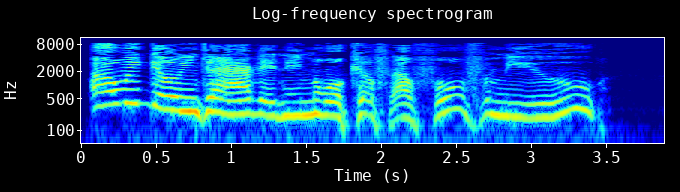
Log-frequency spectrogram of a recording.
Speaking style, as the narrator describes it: she said in a high, squeaking voice

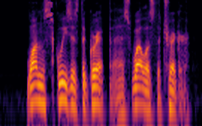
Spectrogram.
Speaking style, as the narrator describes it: said the clerk

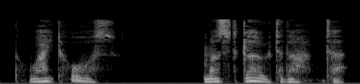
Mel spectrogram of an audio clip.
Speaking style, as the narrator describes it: Will said to himself very softly

